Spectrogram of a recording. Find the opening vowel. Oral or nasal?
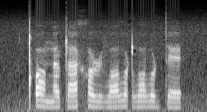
oral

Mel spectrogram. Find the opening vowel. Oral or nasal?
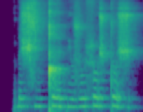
oral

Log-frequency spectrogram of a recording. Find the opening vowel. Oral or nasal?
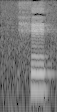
oral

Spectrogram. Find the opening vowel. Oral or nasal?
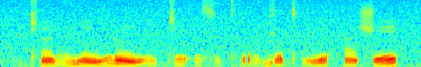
nasal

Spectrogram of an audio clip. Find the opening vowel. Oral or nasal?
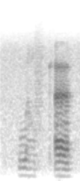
oral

